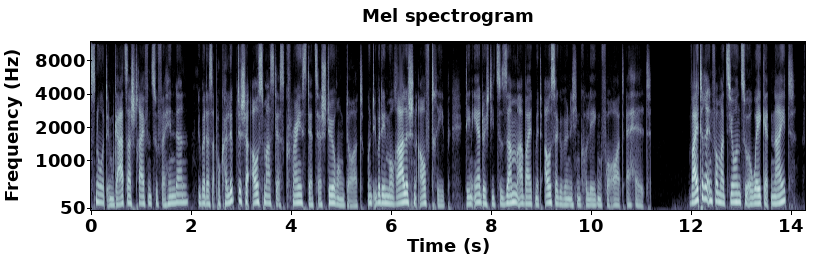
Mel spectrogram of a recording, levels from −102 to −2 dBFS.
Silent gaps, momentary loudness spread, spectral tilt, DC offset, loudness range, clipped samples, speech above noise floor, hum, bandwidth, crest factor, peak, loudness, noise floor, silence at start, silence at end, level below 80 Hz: none; 12 LU; -5 dB/octave; under 0.1%; 4 LU; under 0.1%; 47 dB; none; 12 kHz; 18 dB; -8 dBFS; -26 LUFS; -72 dBFS; 0 s; 0.25 s; -56 dBFS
